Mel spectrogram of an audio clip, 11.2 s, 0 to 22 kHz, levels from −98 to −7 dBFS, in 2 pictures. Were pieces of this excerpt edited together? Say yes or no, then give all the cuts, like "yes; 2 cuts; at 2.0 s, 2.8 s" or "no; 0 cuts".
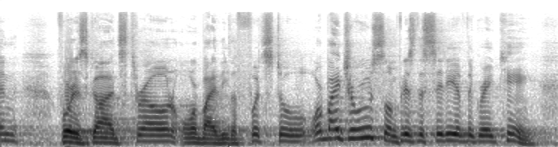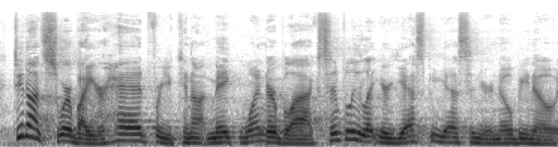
yes; 3 cuts; at 2.3 s, 4.0 s, 8.2 s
